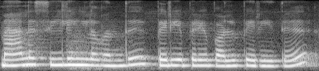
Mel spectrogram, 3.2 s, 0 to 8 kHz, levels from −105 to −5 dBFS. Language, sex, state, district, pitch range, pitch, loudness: Tamil, female, Tamil Nadu, Nilgiris, 230-265 Hz, 240 Hz, -13 LUFS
